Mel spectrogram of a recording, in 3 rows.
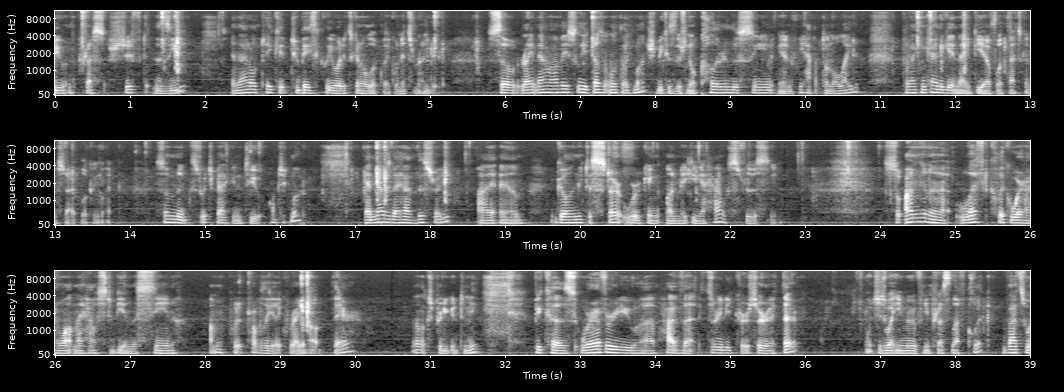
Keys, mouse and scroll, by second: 1.9 shift+z, 12.1 shift+z, 16.2 click, 17.8 a, 24.1-28.9 middle drag, 28.9 click, 29.7 KP_0, 36.0-39.0 middle drag.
